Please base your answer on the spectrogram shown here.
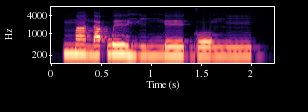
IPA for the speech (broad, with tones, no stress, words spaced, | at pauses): mã˦˨nä˦ʔwe˦˨ɪ̯ ji˨ ŋe˨ɡo˨ ŋĩ˨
